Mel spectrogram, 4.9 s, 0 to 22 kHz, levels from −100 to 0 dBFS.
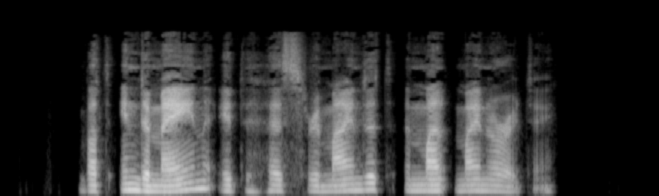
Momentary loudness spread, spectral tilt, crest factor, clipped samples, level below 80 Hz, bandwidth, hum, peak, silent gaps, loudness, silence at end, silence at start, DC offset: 14 LU; -6 dB/octave; 24 dB; under 0.1%; -58 dBFS; 11.5 kHz; none; 0 dBFS; 2.97-3.02 s; -23 LUFS; 0.8 s; 0.6 s; under 0.1%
